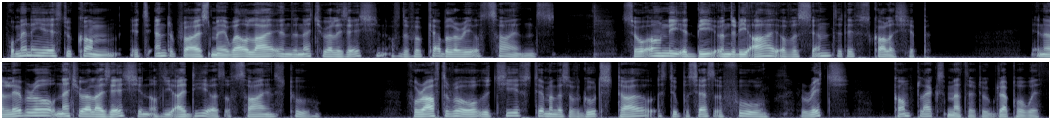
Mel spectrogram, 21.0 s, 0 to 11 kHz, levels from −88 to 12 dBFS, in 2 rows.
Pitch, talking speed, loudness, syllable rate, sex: 125 Hz, 165 wpm, -21 LUFS, 5.6 syllables/s, male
